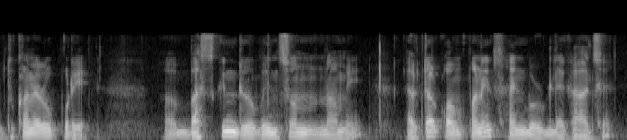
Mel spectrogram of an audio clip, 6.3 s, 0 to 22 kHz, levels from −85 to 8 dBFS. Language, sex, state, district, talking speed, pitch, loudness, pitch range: Bengali, male, Tripura, West Tripura, 115 wpm, 105 Hz, -17 LUFS, 90-115 Hz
